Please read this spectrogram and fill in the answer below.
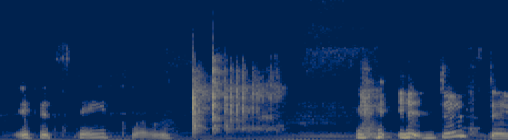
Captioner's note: dice clacking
